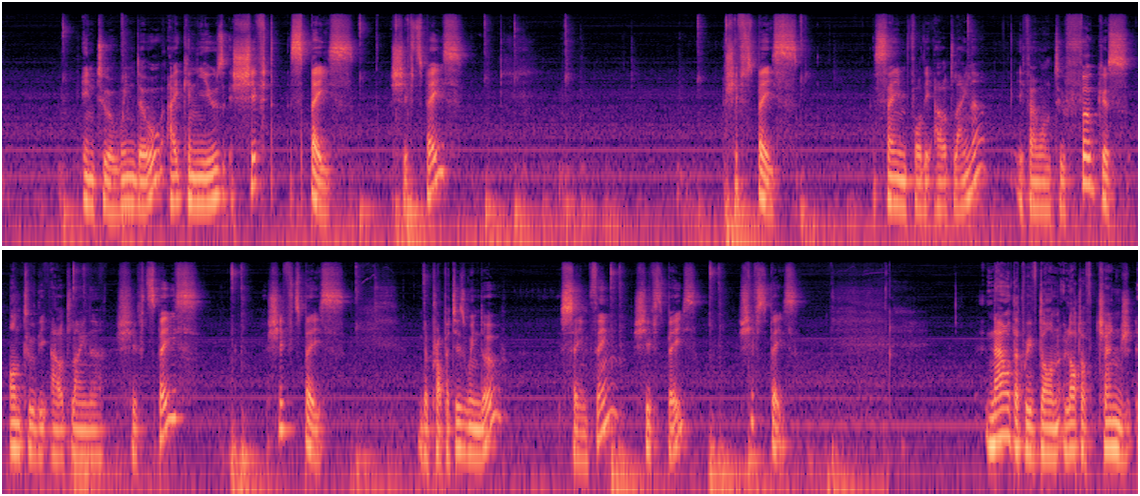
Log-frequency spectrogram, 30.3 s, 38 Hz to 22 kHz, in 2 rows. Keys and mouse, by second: 5.2 shift+space, 7.0-9.6 middle drag, 9.6 shift+space, 18.2 shift+space, 24.7 shift+space.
